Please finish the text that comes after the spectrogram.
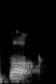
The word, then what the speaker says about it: balk: The L is silent in balk.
